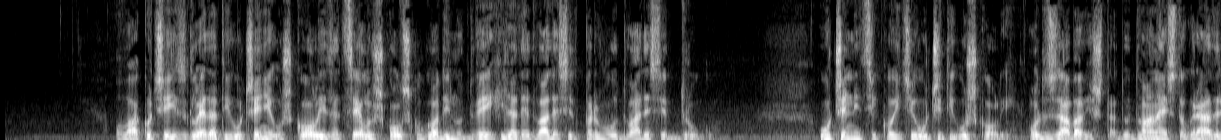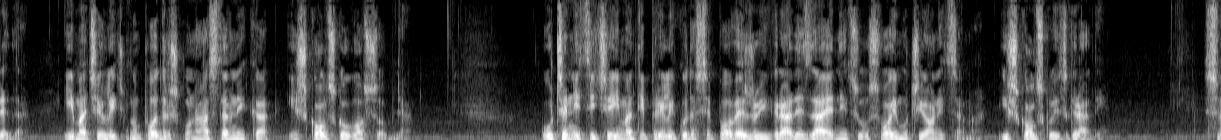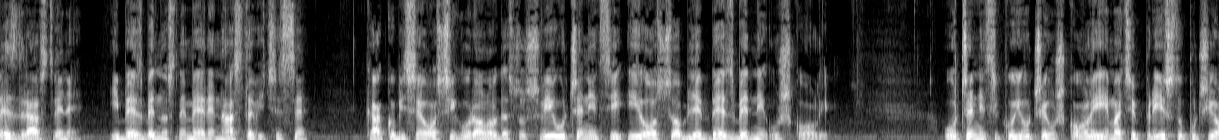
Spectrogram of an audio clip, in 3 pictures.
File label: SERBIAN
